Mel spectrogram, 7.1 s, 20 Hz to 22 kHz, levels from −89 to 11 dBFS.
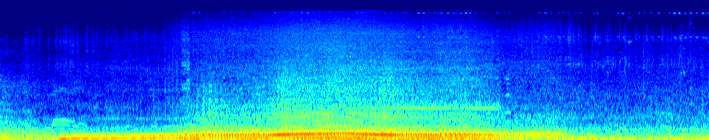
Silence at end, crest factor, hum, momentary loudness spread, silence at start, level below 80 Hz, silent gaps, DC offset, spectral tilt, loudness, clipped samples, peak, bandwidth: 0 s; 14 dB; none; 17 LU; 0 s; -26 dBFS; none; under 0.1%; -9.5 dB/octave; -18 LUFS; under 0.1%; -4 dBFS; 9.8 kHz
